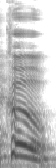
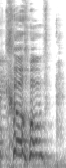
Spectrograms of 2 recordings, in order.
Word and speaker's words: coup: one tell me that it's pronounced a coup not a coop the last trip this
